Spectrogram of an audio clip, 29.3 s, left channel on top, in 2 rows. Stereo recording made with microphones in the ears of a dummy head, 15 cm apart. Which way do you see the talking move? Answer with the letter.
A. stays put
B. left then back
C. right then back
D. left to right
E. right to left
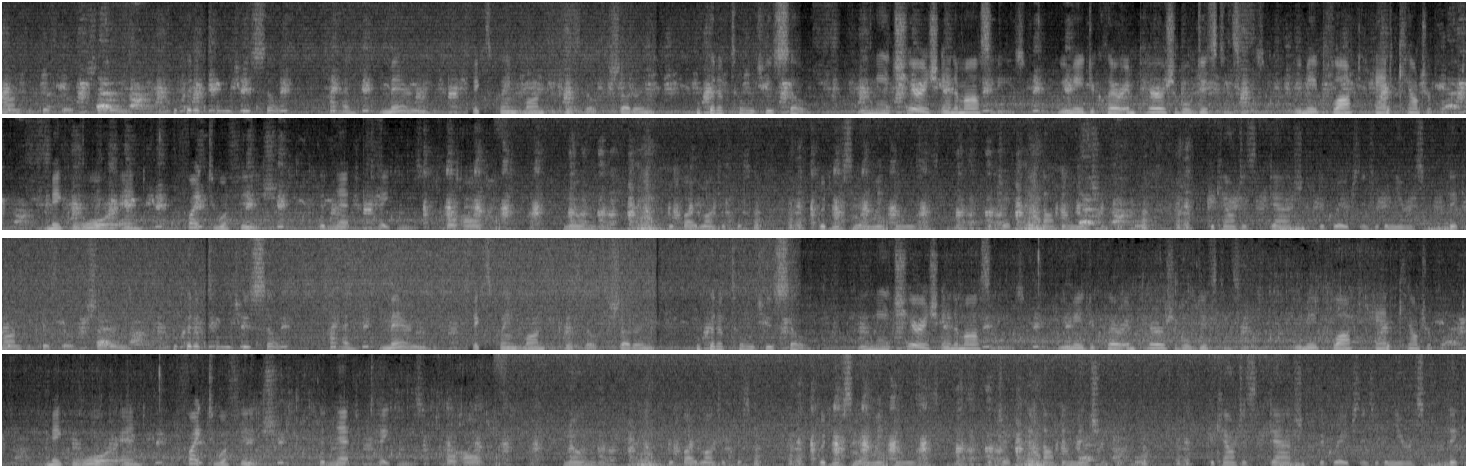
B.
